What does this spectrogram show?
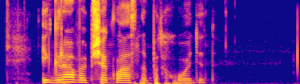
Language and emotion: Russian, positive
